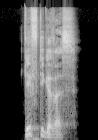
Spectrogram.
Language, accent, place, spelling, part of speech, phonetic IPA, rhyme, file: German, Germany, Berlin, giftigeres, adjective, [ˈɡɪftɪɡəʁəs], -ɪftɪɡəʁəs, De-giftigeres.ogg
- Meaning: strong/mixed nominative/accusative neuter singular comparative degree of giftig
